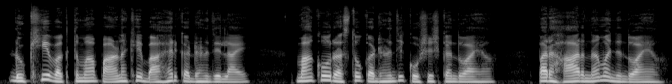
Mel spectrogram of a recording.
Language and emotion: Sindhi, neutral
